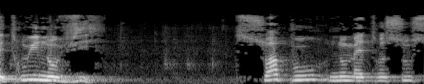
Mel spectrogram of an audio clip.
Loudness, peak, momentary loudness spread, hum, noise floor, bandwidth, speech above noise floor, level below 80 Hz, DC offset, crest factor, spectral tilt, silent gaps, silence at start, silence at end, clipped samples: -14 LUFS; 0 dBFS; 14 LU; none; -44 dBFS; 11 kHz; 30 dB; -56 dBFS; under 0.1%; 16 dB; -5 dB/octave; none; 0 s; 0 s; under 0.1%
